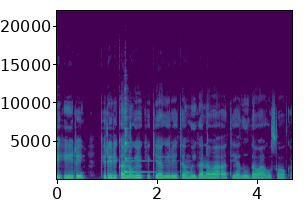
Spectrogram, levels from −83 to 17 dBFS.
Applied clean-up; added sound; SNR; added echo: none; Bell; 12 dB; none.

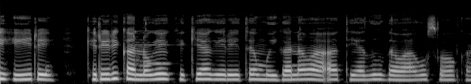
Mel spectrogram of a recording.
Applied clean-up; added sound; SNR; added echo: neural mask model DeepFilterNet 3.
